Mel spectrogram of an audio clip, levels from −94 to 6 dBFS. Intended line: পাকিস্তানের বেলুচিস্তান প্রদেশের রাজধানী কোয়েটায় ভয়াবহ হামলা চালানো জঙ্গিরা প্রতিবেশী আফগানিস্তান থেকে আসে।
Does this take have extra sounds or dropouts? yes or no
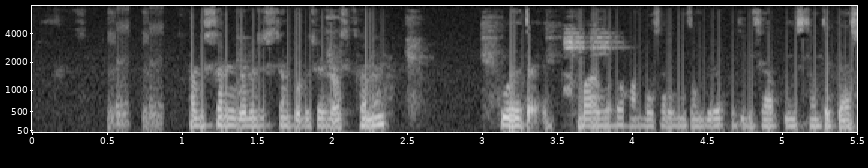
yes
